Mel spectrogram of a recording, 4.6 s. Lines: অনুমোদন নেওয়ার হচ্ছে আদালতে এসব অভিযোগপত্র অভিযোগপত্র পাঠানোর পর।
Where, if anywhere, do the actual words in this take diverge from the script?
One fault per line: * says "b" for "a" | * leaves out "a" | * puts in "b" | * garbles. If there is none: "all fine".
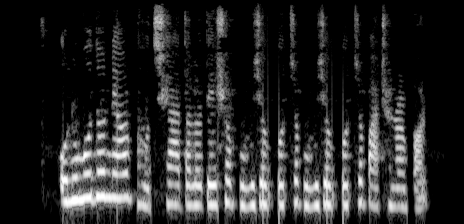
all fine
